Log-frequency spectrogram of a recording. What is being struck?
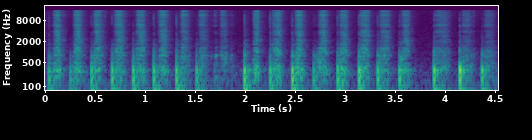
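Pastel pencil on a sheet of sanded pastel paper.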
